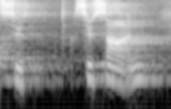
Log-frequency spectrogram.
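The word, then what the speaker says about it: Susani: in rural Romania called Susan. It's Susan. It has an I on the end, but it's a silent I, so you've been saying it wrong, probably.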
